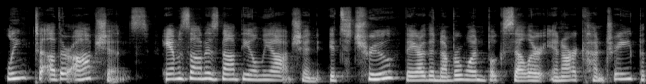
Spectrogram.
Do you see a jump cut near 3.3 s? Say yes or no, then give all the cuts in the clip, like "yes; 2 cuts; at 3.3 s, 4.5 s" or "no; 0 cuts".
no; 1 cut; at 1.6 s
